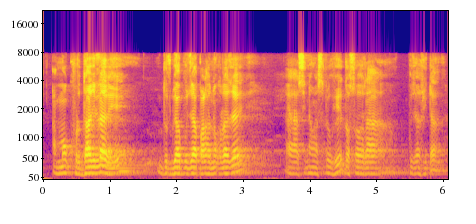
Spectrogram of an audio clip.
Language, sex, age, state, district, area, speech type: Odia, male, 60+, Odisha, Khordha, rural, spontaneous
